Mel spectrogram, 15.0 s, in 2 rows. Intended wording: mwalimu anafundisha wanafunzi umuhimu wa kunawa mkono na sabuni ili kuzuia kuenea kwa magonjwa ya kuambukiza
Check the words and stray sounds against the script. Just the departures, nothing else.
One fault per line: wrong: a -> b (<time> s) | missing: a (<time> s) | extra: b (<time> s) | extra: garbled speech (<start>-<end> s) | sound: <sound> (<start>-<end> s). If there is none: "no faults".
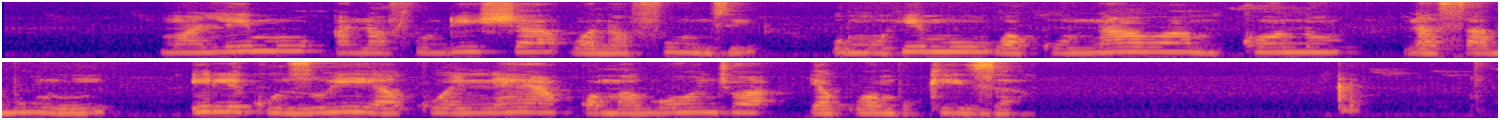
no faults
